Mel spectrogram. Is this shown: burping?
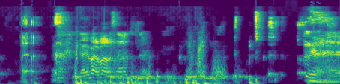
yes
